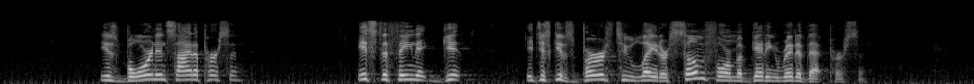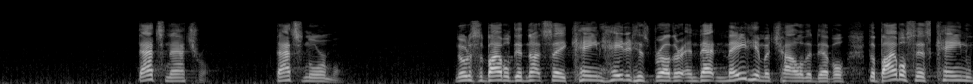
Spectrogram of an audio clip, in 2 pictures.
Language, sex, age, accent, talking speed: English, male, 40-59, American, 155 wpm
